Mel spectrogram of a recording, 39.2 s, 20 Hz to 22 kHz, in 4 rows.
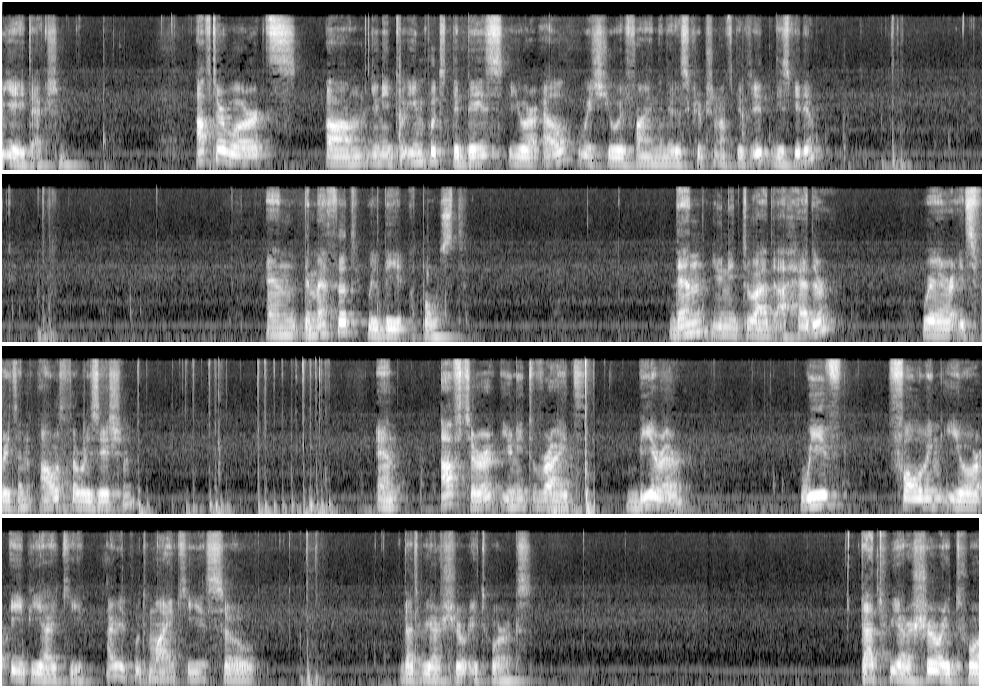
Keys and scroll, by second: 8.8 ctrl+c, 10.1 ctrl+v, 20.4-22.9 typing, 25.3 shift+b, 25.5 space, 32.3 ctrl+c, 33.7 ctrl+v.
